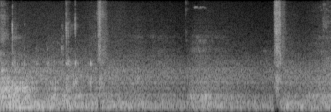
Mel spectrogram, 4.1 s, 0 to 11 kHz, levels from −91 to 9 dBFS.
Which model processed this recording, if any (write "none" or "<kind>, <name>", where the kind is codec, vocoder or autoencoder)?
none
